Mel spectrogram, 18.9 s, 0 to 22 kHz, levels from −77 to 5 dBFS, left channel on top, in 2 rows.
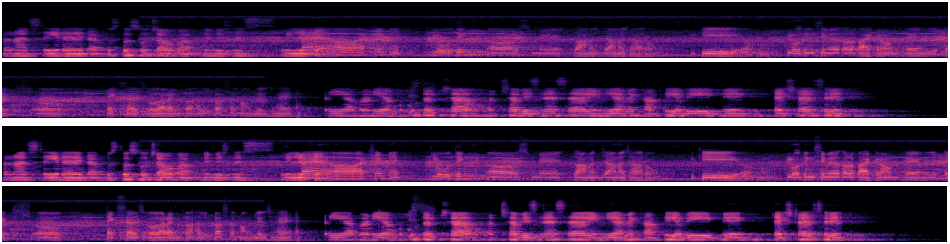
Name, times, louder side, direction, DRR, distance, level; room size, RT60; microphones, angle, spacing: voice 1, 0.0-3.2 12.7-17.9, right 3 dB, 65° right, 12 dB, 1.7 m, -24 dB
sound 1, 1.4-12.1, left 1 dB, 5° right, 2.8 m, -35 dB
voice 2, 2.9-4.0 4.3-6.6 7.0-12.5 13.2-13.6, right 2 dB, 85° right, 10 dB, 2.1 m, -27 dB
26.5 x 20.5 x 9.7 m, 1.0 s
head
